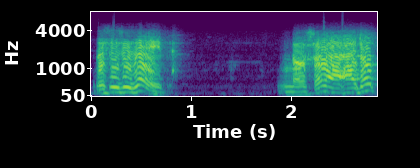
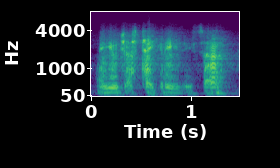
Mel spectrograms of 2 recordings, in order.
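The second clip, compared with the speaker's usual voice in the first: softer and lower, gently calming; soothing; 8 semitones lower, 7 dB quieter than usual. Acted. Aide calming the shaken colonel, soft and soothing. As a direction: settle him down like a patient.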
